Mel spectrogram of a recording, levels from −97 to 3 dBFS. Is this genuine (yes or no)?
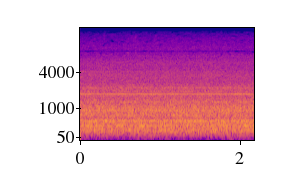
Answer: no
